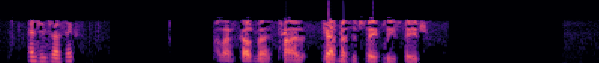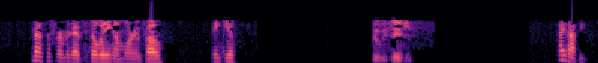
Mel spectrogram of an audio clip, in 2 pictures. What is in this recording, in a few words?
Fire Departments Mesa Simulcast; TOPAZ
